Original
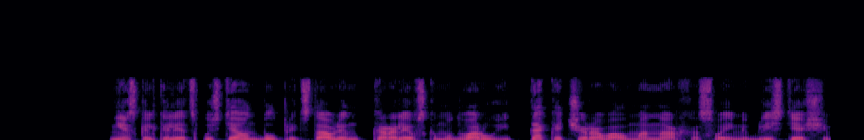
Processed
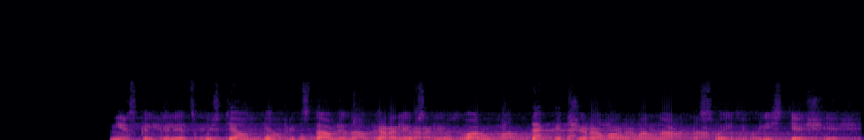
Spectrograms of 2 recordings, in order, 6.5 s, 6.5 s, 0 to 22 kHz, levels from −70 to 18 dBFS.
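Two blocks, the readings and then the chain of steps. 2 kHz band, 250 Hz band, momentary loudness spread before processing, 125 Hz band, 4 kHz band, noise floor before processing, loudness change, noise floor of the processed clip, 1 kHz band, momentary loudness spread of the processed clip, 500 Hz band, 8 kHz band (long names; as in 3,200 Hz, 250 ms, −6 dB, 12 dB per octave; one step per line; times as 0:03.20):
+4.0 dB, +6.5 dB, 5 LU, +5.5 dB, −6.0 dB, below −85 dBFS, +6.0 dB, below −85 dBFS, +6.5 dB, 5 LU, +7.5 dB, below −15 dB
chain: low-pass filter 1,900 Hz 12 dB per octave
transient designer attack +7 dB, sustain +3 dB
far-end echo of a speakerphone 260 ms, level −7 dB
dense smooth reverb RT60 4.3 s, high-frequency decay 1×, DRR 8 dB
level +2.5 dB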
